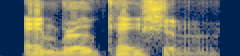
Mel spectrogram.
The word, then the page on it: embrocation: British English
